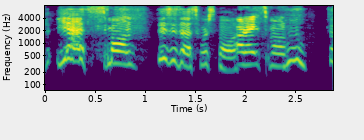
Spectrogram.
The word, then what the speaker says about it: smol: Yeah, but you just spell it. S-M-O-L. We are Smol. Yes. Small.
